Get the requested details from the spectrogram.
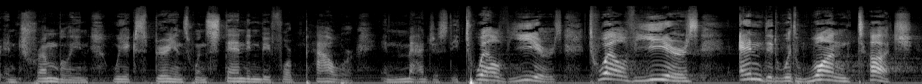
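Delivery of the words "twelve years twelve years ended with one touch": loud, slow and ringing, the second twelve stretched out; "twelve years" hammered home from the pulpit; preaching emphasis. Real, not acted. Preacher to the congregation, loud and slow.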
